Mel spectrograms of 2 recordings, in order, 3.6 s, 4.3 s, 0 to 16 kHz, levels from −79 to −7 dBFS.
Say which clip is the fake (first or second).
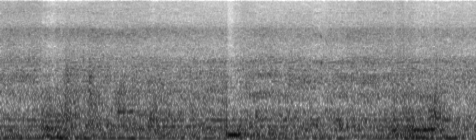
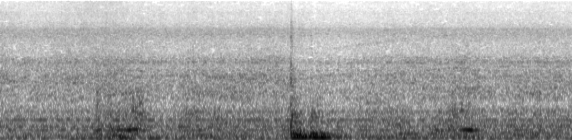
first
